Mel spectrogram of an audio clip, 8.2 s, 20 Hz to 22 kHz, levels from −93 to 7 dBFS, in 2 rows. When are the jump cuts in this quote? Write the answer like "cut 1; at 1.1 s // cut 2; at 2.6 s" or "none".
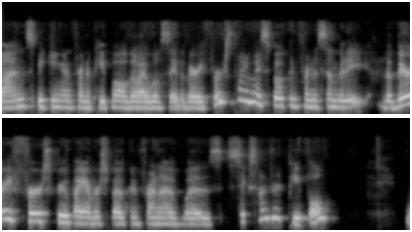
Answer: none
